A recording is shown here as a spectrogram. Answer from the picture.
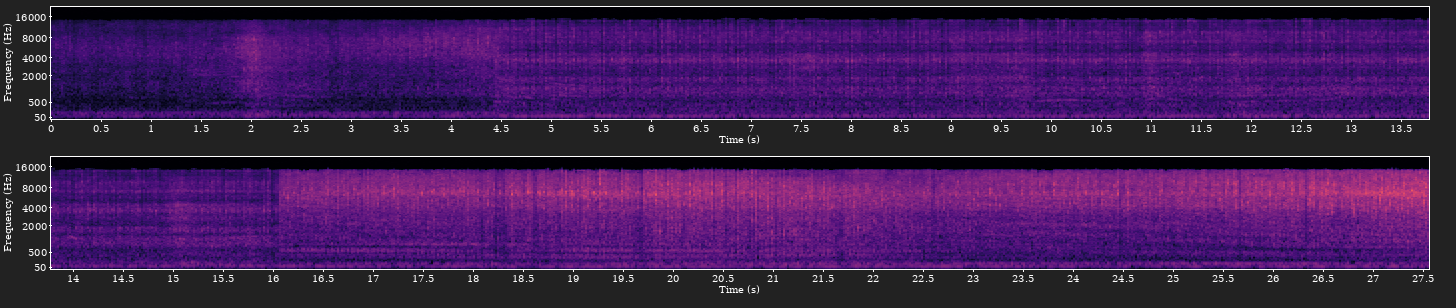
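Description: Several demolition derby cars' engines idling and running as the cars roll into the arena, growing gradually louder.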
